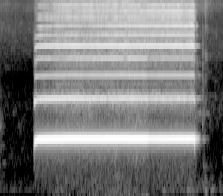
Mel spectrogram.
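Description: A recorder sounds the note B as a single steady, pure tone, held softly and evenly for about two and a half seconds with no other sound around it.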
